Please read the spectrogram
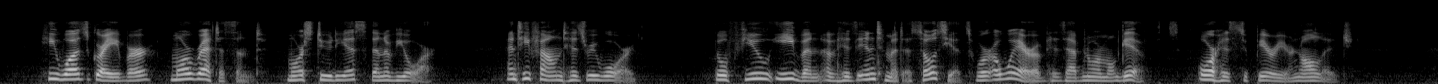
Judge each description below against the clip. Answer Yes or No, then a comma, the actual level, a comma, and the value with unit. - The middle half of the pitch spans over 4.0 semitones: Yes, average, 4.5 semitones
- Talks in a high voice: Yes, high, 200 Hz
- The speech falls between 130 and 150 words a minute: Yes, slow, 135 wpm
